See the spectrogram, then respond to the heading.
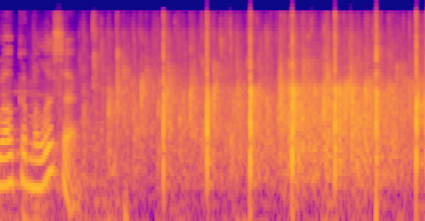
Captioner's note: applauds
